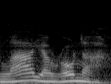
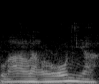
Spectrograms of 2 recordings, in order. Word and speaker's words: La Llorona: And the last one is called Revenge of La Llorona. I don't know how to pronounce that. I think Spanish double L, you roll it, and I don't have the rolling tongue, but it's La Llorona, or I don't know, La Llorona.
